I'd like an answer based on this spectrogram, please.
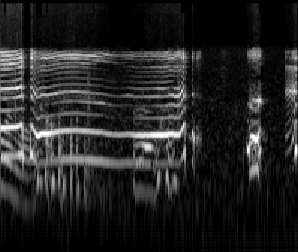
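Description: Sustained high-pitched infant wailing with catches and breaks between cries; an ordinary baby cry.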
